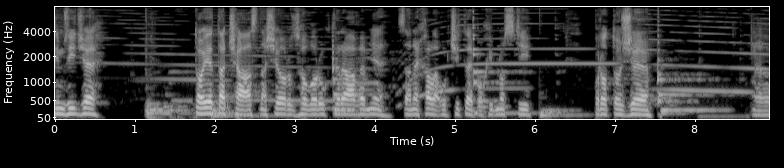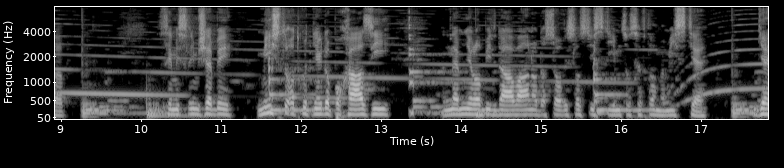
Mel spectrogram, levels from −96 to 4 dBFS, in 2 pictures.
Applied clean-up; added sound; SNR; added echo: classical method Wiener filter.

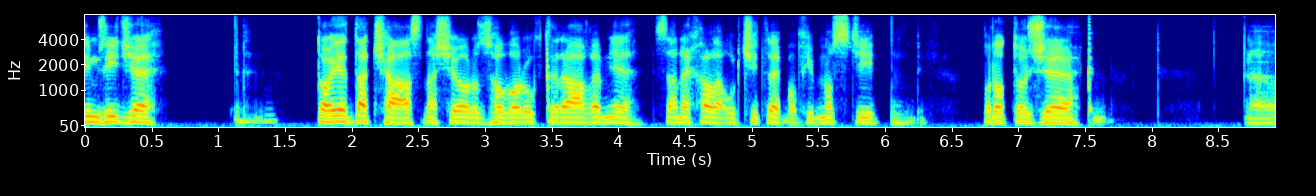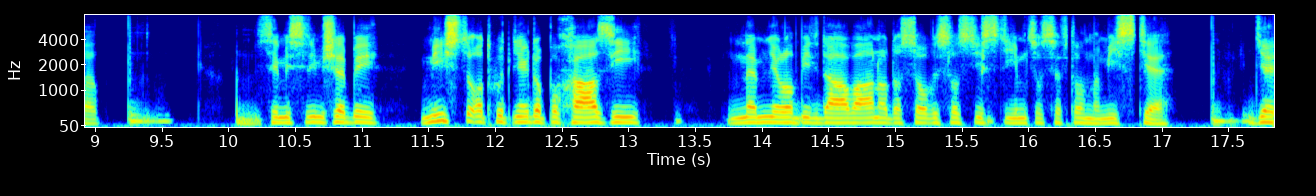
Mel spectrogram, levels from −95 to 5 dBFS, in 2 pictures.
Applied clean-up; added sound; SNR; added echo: neural diffusion model UNIVERSE++.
